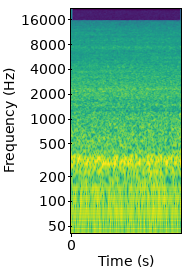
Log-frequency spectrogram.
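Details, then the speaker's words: 2013 BMW 3 Series F30 with N55 engine, after an unmetered-air leak found by smoke test was fixed; no fault codes and check engine light off. Steady, even low rumble with no misses or surges: a smooth, normal idle. "nuestro DME y nuestra luz de verificación del motor está apagada ralentí bien no hice nada excepto para leer los códigos"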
